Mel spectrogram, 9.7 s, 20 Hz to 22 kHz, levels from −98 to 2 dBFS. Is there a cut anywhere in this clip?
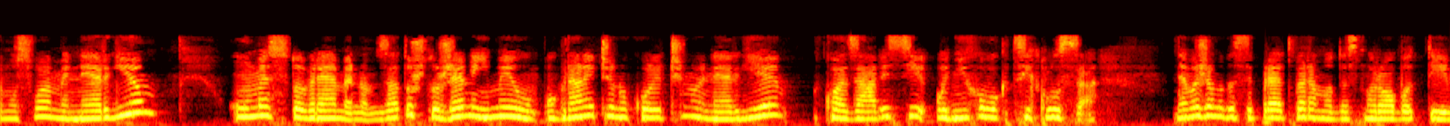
no; 0 cuts

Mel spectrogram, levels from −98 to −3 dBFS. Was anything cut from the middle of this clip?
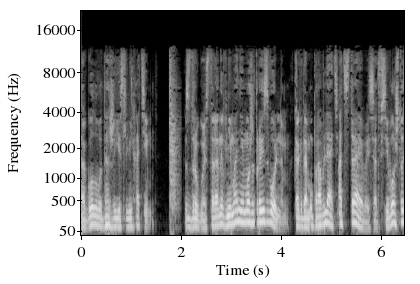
yes; 4 cuts; at 2.0 s, 3.5 s, 4.6 s, 5.1 s

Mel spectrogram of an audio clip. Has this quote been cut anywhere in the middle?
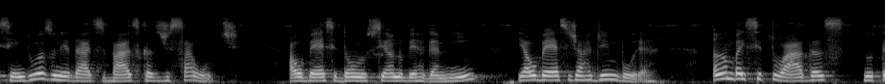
no; 0 cuts

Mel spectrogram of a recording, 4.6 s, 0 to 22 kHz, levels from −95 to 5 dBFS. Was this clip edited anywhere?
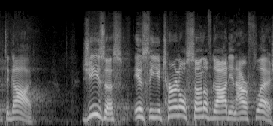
no; 0 cuts

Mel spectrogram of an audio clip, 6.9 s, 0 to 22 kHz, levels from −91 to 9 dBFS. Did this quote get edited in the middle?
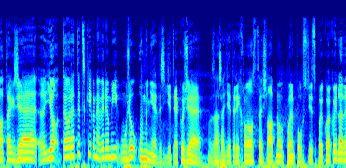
yes; 1 cut; at 1.8 s

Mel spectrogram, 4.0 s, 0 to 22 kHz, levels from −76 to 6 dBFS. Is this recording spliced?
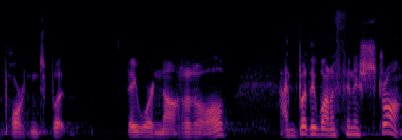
no; 0 cuts

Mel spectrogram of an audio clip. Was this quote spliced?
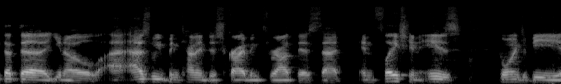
no; 0 cuts

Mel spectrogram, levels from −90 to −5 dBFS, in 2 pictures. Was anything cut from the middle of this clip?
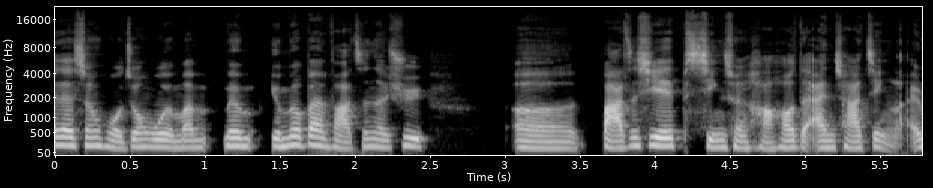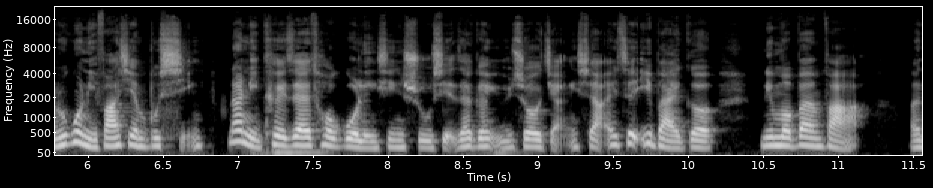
yes; 2 cuts; at 3.6 s, 6.8 s

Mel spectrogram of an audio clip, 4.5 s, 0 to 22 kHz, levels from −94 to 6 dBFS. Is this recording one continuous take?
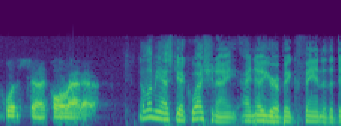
yes; 0 cuts

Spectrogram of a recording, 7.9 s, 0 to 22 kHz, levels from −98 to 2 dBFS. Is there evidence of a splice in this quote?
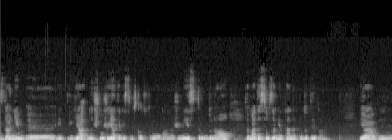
yes; 1 cut; at 4.9 s

